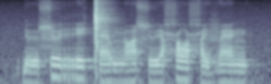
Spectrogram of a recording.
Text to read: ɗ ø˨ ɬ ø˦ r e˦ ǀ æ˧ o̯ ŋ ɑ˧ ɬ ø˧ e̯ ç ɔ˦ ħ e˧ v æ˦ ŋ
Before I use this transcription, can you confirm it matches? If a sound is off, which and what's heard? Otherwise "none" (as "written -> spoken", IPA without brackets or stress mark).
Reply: ç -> ħ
